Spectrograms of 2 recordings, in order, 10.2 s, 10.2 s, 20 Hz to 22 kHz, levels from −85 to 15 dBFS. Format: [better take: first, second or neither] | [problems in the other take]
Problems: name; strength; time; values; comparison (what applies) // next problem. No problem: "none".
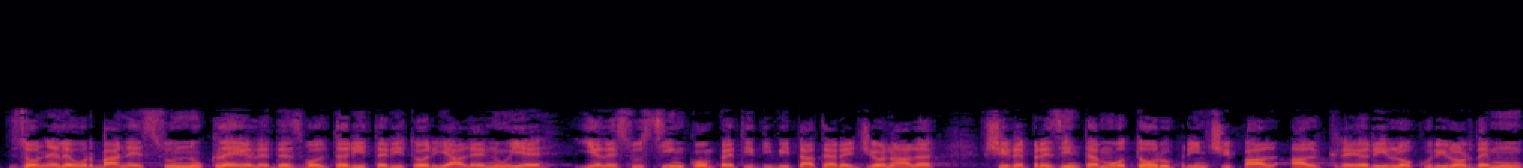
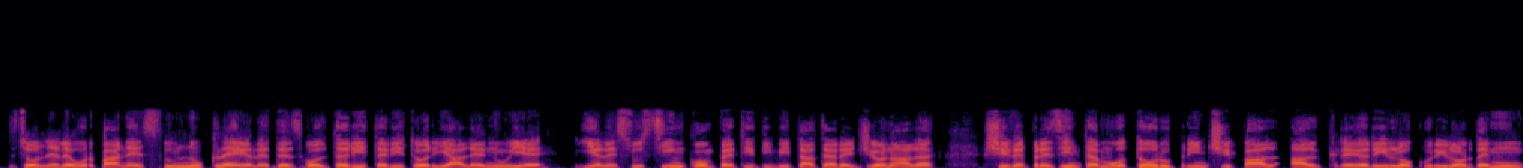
first | noise reduction (neural diffusion model UNIVERSE++)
